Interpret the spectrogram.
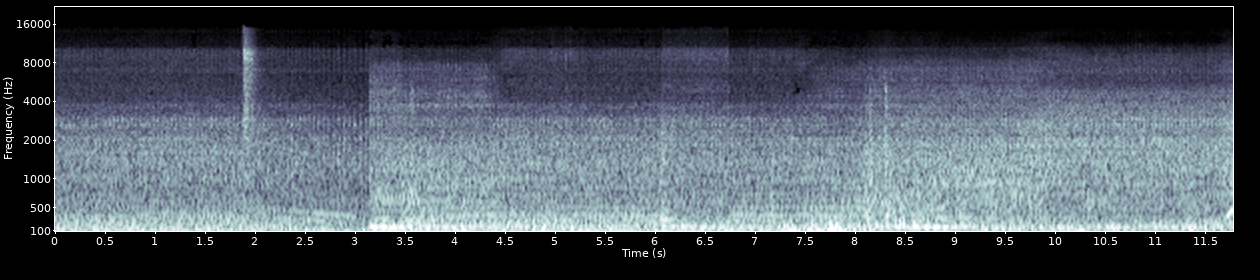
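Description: Large truck's diesel engine running steadily under load during a winch-cable recovery of a truck stuck in mud; the engine note steps up and grows louder about three seconds in. A single sharp click near two seconds.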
